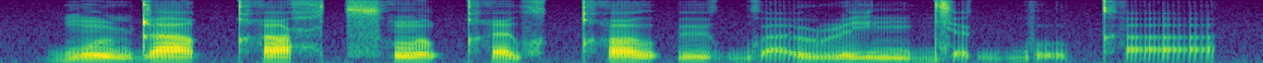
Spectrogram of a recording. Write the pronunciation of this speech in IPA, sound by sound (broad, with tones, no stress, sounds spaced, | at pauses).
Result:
b ũ˥˩ ɖ a˥˩ qʰ ə˥˩ ħ t͡sʰ õ˥˩ qʰ i˧˩ xʷ qʰ o˥˩ ʔ ʉ˥˩ ɡʷ a̰˧˩ u̯ ɭ i˧˩ nʲ dʲ a̰˥˩ ɡ b o̰˥˩ kʰ a̰˧˩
